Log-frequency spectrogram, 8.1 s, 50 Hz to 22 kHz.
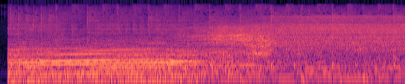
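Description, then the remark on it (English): Sports cars, a Dark Horse and a GT, roar as they accelerate hard in a 60 roll race, engine pitch climbing steadily with a couple of brief dips at gear changes. The sound stays loud and continuous, with no talking. “Dark Horse is pulling out a little bit right there.”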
